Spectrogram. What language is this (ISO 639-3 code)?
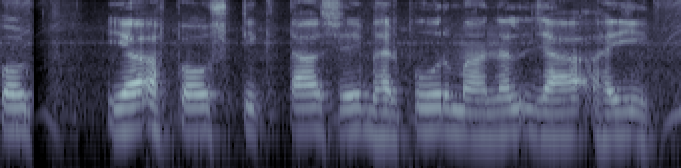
mag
